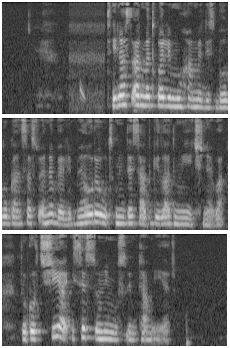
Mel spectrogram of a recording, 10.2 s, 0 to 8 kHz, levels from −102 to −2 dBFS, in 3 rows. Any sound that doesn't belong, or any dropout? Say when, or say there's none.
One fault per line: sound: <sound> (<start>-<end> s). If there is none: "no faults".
sound: chirp (1.2-1.3 s)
